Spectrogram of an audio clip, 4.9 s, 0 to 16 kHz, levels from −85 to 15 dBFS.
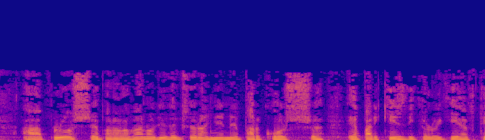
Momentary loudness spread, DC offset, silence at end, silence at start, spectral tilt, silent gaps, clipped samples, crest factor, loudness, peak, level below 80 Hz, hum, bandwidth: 4 LU; under 0.1%; 0 s; 0 s; -6.5 dB/octave; none; under 0.1%; 16 dB; -19 LUFS; -4 dBFS; -50 dBFS; none; 8.2 kHz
